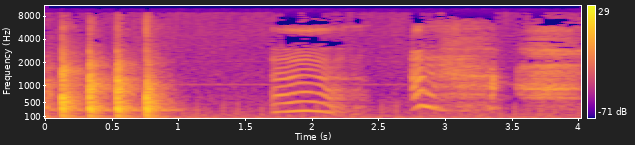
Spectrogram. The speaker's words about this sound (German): Dann klopfte er an die Schlafzimmertür.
